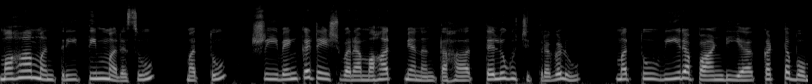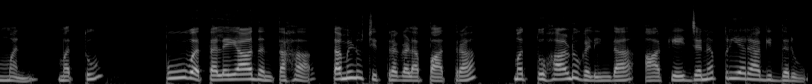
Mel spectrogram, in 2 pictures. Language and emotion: Kannada, neutral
